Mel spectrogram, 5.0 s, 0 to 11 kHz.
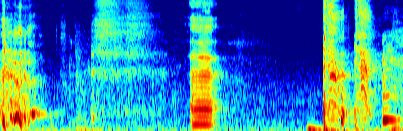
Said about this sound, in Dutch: En hoest zeer zwaar, zoals Will Byers in seizoen 2.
